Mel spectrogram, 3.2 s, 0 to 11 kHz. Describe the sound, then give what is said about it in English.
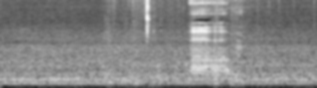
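Steady road hum inside a car driving on a highway at night with road work along it, a continuous low engine and tyre drone with a brief brighter burst partway through. “sorry, I'm just driving here. It's 11 o'clock at night. I don't know what it's just been constantly something on this road here, on the highway.”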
